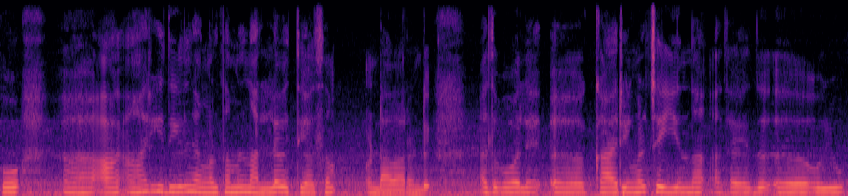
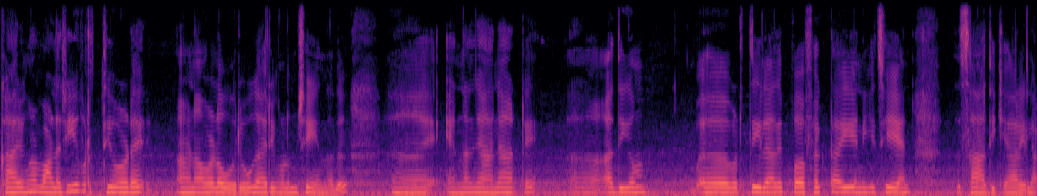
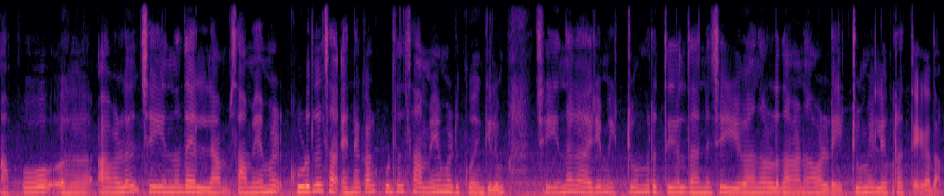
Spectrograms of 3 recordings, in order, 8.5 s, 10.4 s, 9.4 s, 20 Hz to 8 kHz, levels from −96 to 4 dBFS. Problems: none marked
